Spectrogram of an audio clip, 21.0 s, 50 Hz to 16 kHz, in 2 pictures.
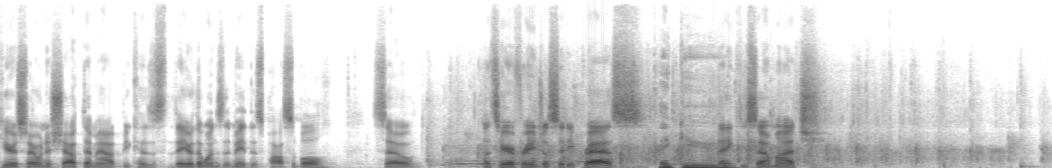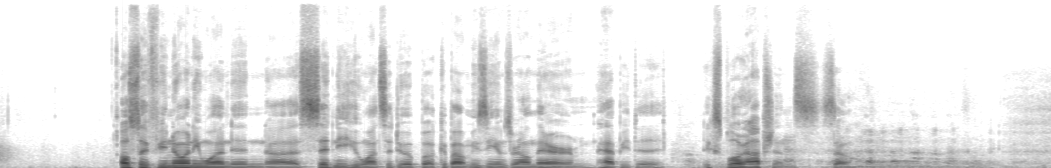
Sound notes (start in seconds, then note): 4.2 applause; 18.7 laughter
